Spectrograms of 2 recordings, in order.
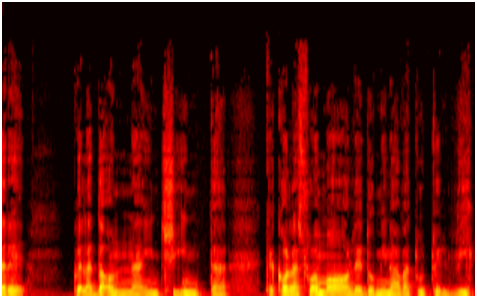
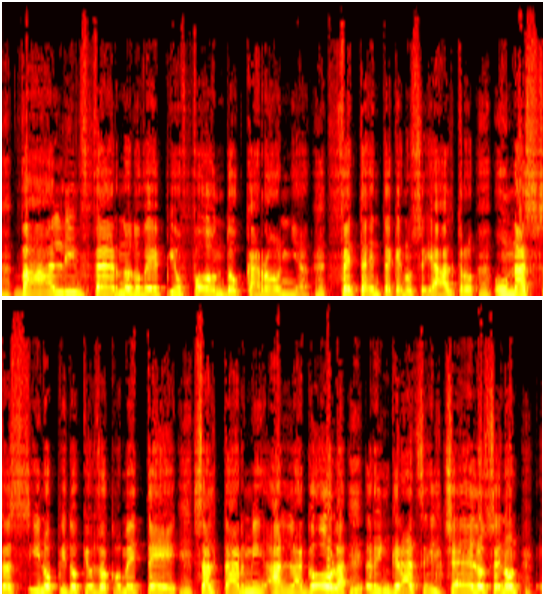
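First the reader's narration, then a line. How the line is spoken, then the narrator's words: Furious shouting. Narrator (Italian): si mise a gridare infuriato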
